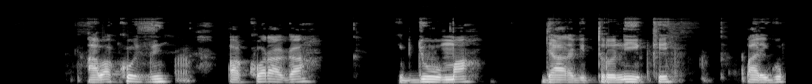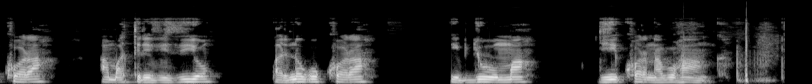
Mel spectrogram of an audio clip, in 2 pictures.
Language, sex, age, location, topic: Kinyarwanda, male, 25-35, Musanze, education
